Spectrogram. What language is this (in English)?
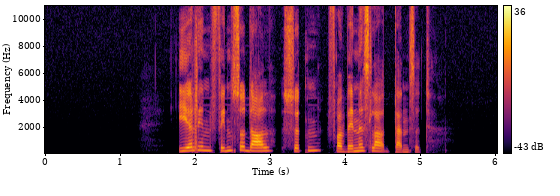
Norwegian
